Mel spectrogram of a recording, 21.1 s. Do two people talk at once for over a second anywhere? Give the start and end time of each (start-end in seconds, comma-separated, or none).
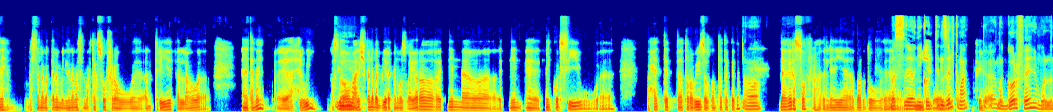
17.8-19.2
